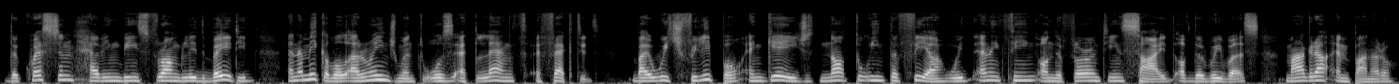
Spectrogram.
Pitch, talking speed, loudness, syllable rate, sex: 160 Hz, 135 wpm, -19 LUFS, 4.8 syllables/s, male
